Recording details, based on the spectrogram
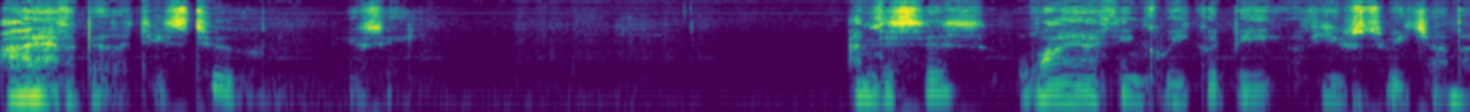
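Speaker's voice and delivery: very quiet, barely-there, hushed speech. A game character talks to the player's character, speaking very quietly. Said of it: "She is speaking very quietly".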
